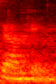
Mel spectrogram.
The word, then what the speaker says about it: Samhain: It's spelled Samhain, but it's Samhain.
